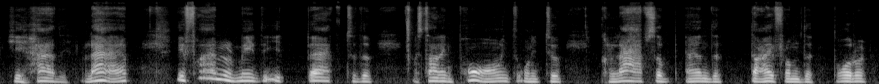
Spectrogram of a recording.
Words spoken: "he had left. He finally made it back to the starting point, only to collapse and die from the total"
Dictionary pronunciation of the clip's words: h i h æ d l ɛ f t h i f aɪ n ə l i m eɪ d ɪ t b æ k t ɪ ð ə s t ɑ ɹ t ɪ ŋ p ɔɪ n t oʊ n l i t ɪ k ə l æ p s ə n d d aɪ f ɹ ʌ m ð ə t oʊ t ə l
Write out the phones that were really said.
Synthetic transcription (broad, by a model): h i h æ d l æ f h i f aɪ n ə l i m eɪ d ɪ t b æ k t ɪ ð ə s t ɑ ɹ t ɪ ŋ p ɔɪ n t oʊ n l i t ɪ k ə l æ p s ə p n d aɪ f ɹ ʌ m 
